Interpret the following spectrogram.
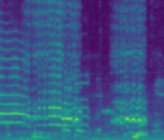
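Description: Goat kids bleating: a string of high-pitched bleats, the first held for about a second, then shorter ones with falling tails.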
